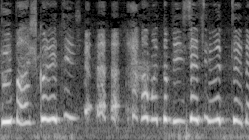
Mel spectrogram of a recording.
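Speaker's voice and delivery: tearful, laughing disbelief.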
